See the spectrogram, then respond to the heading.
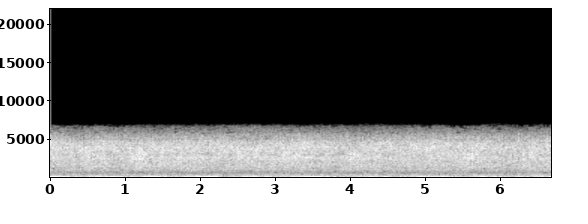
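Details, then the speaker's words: Air-cooled Volkswagen flat-four running steadily with a dull, regular low knock under the engine note from a loose connecting rod. "A similar noise is made by a loose flywheel. The dirt dirt of a loose connecting rod."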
